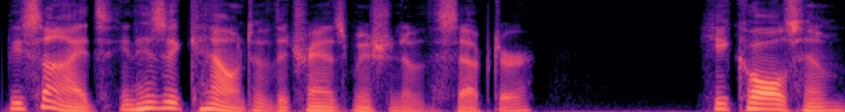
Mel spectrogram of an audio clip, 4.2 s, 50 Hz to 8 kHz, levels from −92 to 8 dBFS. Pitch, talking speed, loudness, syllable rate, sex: 110 Hz, 185 wpm, -20 LUFS, 5.7 syllables/s, male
